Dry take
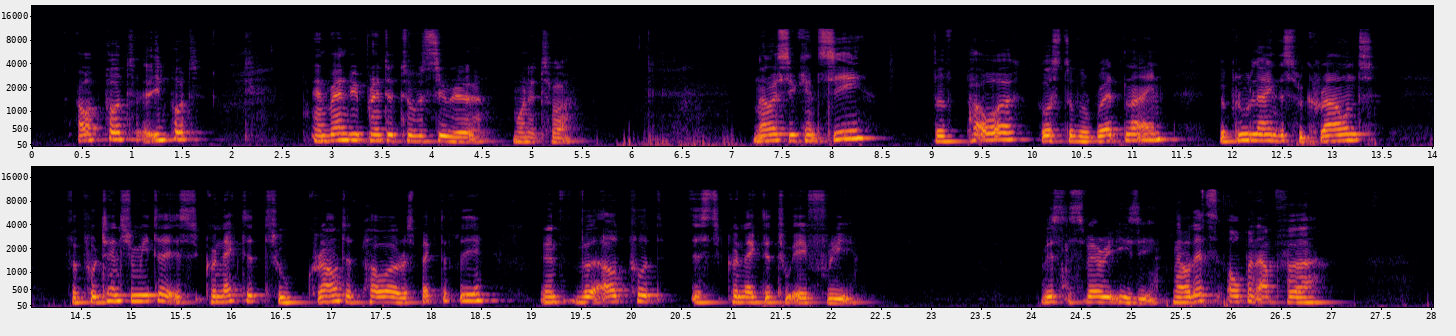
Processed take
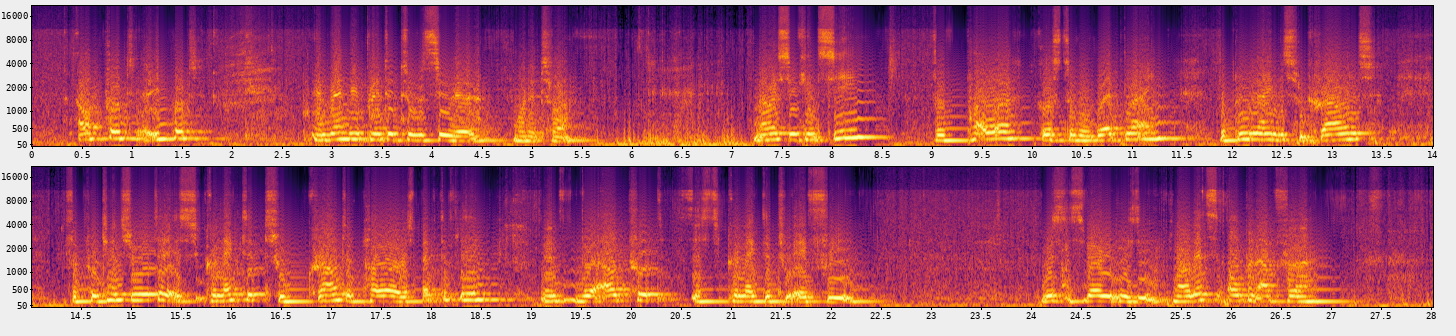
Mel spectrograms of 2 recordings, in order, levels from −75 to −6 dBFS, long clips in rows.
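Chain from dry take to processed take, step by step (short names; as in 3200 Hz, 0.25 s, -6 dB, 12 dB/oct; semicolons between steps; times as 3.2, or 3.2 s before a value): frequency shift +26 Hz; power-law curve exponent 0.35; gain +8.5 dB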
